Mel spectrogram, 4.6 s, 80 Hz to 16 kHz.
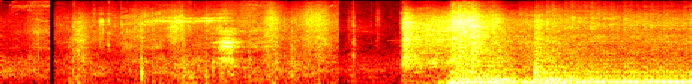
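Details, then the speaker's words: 2022 BMW M4 Competition, crash-rebuilt former non-runner, first start after coolant refill: quiet clicks, then a loud, blatty roar with rapid pulsing rasp; exhaust leak from downpipes lacking clamps and seals, with O2 sensors and back box missing. "The main issue here, the down pipes did not have any clamps. So, when I heard the loud noise when I started the car, it was because of them."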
